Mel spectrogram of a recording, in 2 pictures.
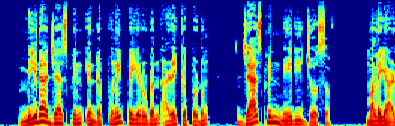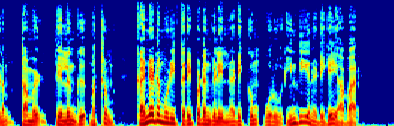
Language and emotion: Tamil, neutral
